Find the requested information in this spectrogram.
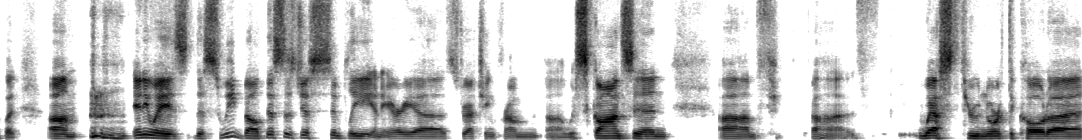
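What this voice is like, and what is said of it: Upper Midwest accent, almost Canadian. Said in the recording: “I'm sure you hear sort of my accent here. I've probably got an accent that almost sounds more Canadian”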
